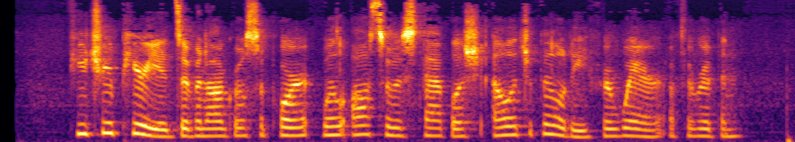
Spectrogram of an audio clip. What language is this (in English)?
English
